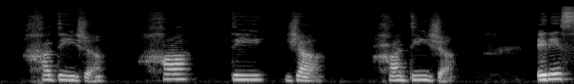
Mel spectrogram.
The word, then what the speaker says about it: Khadijah: I guess you've got to ignore the K completely cuz it's a silent K. But it is pronounced hada had maybe not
